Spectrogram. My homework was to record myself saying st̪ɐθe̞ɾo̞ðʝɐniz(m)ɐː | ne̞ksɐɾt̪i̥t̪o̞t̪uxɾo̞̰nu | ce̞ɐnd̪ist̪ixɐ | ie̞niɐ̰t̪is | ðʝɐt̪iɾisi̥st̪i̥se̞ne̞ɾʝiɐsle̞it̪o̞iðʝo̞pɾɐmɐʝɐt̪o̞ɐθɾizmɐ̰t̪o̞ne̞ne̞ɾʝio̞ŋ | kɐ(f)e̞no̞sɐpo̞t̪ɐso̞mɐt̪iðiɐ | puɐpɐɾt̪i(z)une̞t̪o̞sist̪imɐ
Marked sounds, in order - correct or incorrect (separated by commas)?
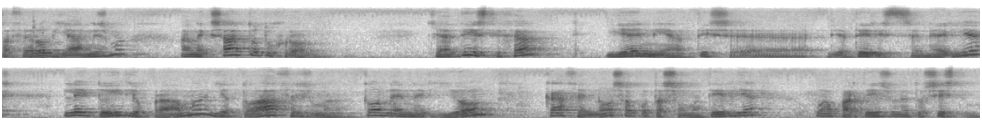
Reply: correct, incorrect, correct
